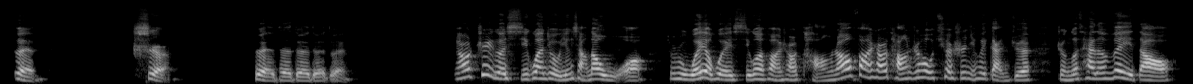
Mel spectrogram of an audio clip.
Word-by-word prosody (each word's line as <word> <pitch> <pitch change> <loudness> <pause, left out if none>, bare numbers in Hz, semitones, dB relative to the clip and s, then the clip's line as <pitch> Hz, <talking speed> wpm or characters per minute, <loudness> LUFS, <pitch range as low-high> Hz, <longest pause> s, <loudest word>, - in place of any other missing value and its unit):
对， 340 - +1 1.0
是， - - -1 0.8
对 - - +1
对 185 -2 -3
对 180 -2 -2
对 - - -5
对。 - - -8 1.0
然 - - 0
后 350 - +2
这 450 +1 -1
个 260 -2 +1
习 255 -2 -7
惯 275 +1 +2
就 250 -5 0
影 225 +6 -3
响 300 - -3
到 245 0 +5
我， 345 - 0 0.2
就 260 - -12
是 260 - -2
我 230 0 +4
也 315 - +6
会 235 -4 0
习 215 +1 -5
惯 235 0 +2
放 230 -4 0
1 - - -8
勺 205 - -2
儿 205 - -1
糖。 195 -2 -8
然 255 - +4
后 365 - +7
放 325 - +3
1 - - -8
勺 300 - +5
儿 305 - +2
糖 275 -3 +1
之 310 - -4
后， 320 -2 +1
确 295 0 -6
实 285 0 -7
你 275 - -9
会 265 -1 -6
感 180 -7 -3
觉 205 +1 -1 0.2
整 220 -2 -7
个 235 - -2
菜 270 +1 0
的 265 +1 -3
味 285 -5 +1
道 195 -5 +5
250 Hz, 245 characters per minute, -23 LUFS, 215-290 Hz, 1.0 s, 后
